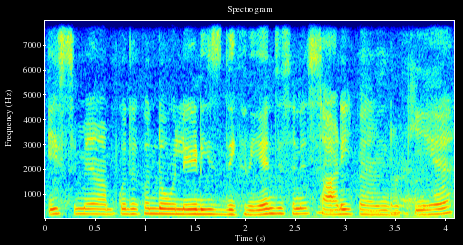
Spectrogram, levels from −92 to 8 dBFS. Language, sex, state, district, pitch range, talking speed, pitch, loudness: Hindi, female, Haryana, Jhajjar, 185-205 Hz, 190 wpm, 195 Hz, -16 LUFS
